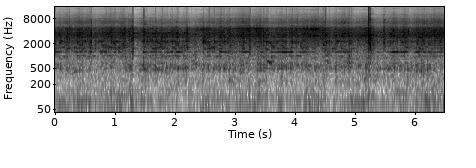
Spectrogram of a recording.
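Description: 1916 Erie Type B steam shovel working, with a steady loud hiss of escaping steam and a couple of sharp knocks from the machine as its dipper digs.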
